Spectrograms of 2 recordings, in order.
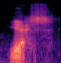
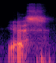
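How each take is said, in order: First: It is said in a confident voice. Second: It is said in a croaky voice.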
